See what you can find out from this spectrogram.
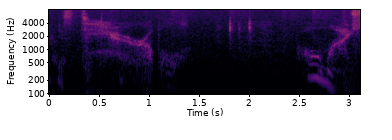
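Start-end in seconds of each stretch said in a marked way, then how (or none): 0.1-1.3 slow mock-grave whisper. Gamer mock-grimly whispering about creepers. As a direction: breathe it out slowly, voiceless.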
